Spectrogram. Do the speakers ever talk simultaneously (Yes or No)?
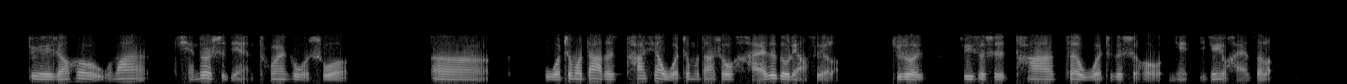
No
